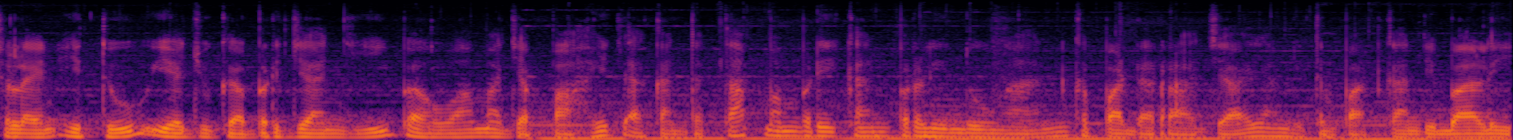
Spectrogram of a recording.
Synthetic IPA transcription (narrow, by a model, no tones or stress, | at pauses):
səlaɪnit̪uiad͡ʒuɡabərd͡ʒaɲd͡ʒibahwamad͡ʒapːaɦɪt̪akant̪ət̪ap̚məmbəɾikanpərlinduŋankəpadarad͡ʒajaŋdit̪əmpat̪̚kandibali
